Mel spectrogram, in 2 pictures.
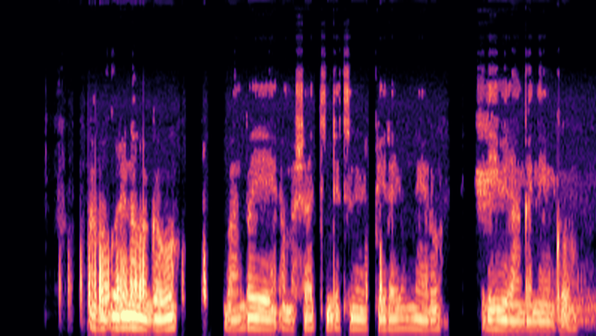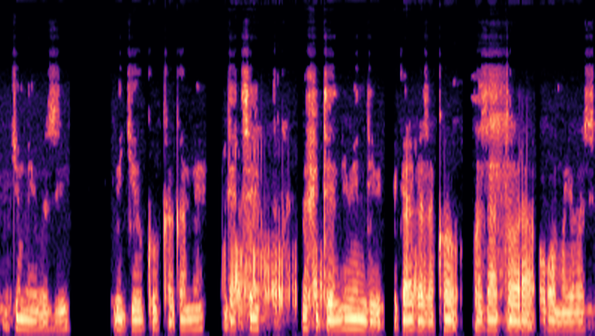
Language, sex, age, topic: Kinyarwanda, female, 18-24, government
